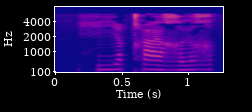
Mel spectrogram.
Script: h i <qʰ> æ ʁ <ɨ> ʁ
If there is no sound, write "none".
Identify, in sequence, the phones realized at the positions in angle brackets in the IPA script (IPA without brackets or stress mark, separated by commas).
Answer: qʰ, ɨ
